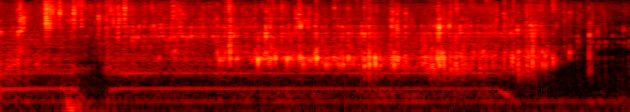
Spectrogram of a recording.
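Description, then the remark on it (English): Hot water pours steadily into a glass measuring cup for several seconds, a bright splashing rush with a rising fill tone, then tapers off as the flow stops; fairly loud, no voices. The water is being measured for a cocoa powder recipe. “All right, in with the water.”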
